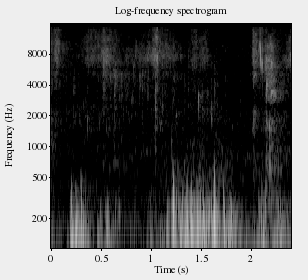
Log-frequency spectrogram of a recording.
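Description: Low, muffled rumbling on the handheld phone's microphone, in a short burst just after the start and a longer stretch from just past a second in.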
